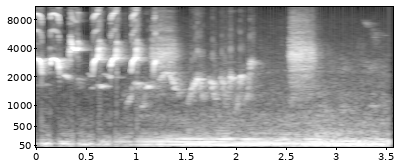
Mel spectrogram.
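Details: Singing orange-headed thrush (anis bata), North Bali: a rapid run of loud, ringing, repeated notes opens, followed by softer twittering and chattered phrases, with a low hum throughout.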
